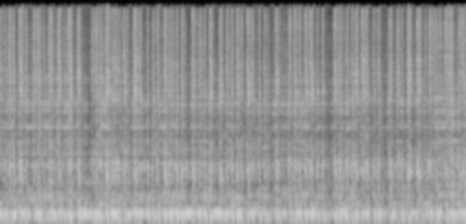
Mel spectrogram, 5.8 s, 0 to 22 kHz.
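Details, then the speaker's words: 1968 Pontiac Firebird 400 convertible, true 400 V8 with Kauffman D-port aluminum heads, 700R4 automatic, dual exhaust, frame-off restored, started up: deep, even V8 rumble with clean throttle blips rising and falling, no knocks or misfires; sounds good, normal idle and revving. "Man, that sounds good. Cut it off here."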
